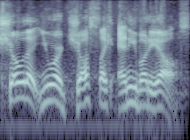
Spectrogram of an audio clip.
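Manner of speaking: normal talking voice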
